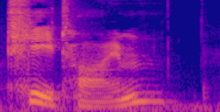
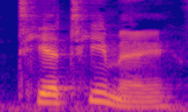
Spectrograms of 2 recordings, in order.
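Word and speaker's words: Teatime: "Mr. Tea Time?" – "It's pronounced Tiatime, sir," said Tea Time, with just a hint of reproach. "Everyone gets it wrong, sir."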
